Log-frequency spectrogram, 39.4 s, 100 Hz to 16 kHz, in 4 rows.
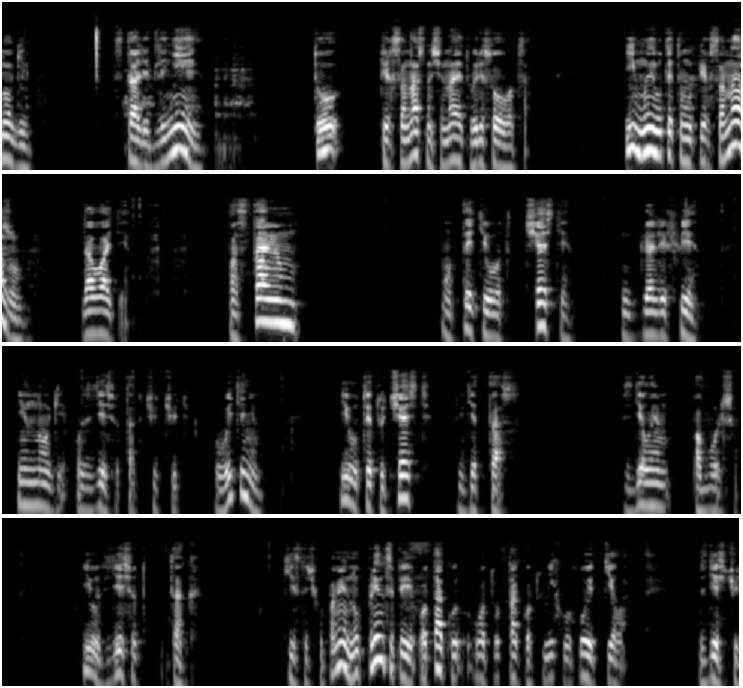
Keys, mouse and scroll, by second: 1.5 middle click, 3.8 middle click, 6.4-7.9 scroll up 2, 7.9-9.3 scroll down 1, 11.7 click, 13.5 f, 17.9 click, 19.6 click, 21.4 click, 24.7 click, 30.0 click, 32.0-33.1 scroll up 1, 33.1-33.5 scroll up 3, 33.5 click.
